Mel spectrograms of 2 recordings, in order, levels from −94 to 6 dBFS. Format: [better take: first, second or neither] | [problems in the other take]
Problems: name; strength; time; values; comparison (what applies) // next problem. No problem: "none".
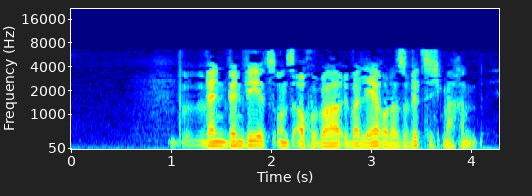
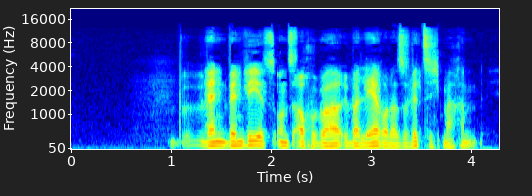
second | garbled, watery; badly; nothing above 6.5 kHz; slightly in the second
